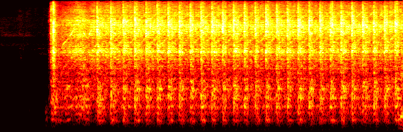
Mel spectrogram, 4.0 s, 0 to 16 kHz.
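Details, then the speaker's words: Nissan R32 GT-R engine being revived after restoration, cranking evenly at about six pulses a second with no firing; fuel pressure confirmed and spark believed present, so an electronic fault is suspected, such as an unplugged ECU or hidden immobilizer. "It's not that. >> And then And we have fuel pressure. >> We definitely have fuel pressure now. So, now it's going to be something electronic, I'd say. Like ECU not plugged in or some sneaky immobilizer somewhere."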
